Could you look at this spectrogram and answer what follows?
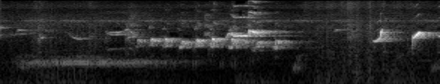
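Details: Black-capped bulbul song meant for luring other birds into song: a sustained low whistle runs under rising, rolling chatter, then a short gap before sharp, high, upslurred notes.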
